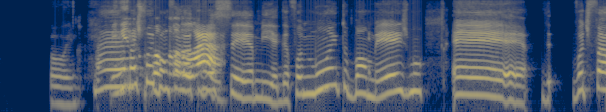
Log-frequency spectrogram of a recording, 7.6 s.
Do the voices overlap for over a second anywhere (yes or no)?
yes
